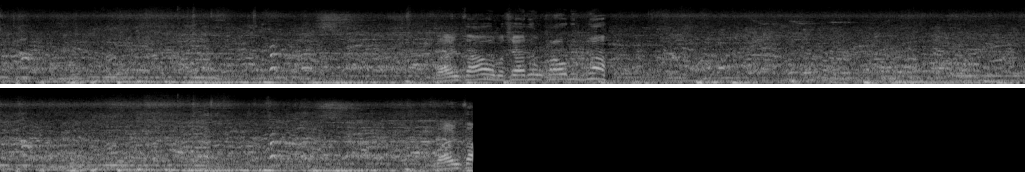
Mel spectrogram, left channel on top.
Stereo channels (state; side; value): drops out; right; at 4.8 s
